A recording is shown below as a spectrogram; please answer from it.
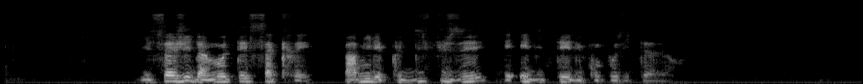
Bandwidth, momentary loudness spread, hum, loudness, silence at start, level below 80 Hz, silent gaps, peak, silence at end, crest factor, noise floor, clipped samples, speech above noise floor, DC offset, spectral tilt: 11.5 kHz; 15 LU; none; -29 LUFS; 1.4 s; -58 dBFS; none; -8 dBFS; 2 s; 22 dB; -66 dBFS; under 0.1%; 37 dB; under 0.1%; -7 dB/octave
